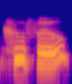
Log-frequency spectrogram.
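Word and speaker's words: Khufu: is known as well king kufu but it's spelled you stay at kiosk k-h-u-f-u as an event which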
